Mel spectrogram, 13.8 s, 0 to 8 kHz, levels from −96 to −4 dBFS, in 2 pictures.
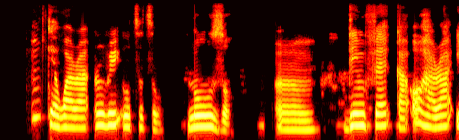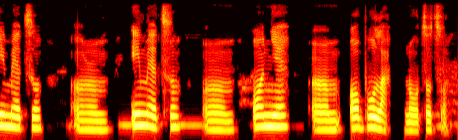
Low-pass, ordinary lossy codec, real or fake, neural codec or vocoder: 7.2 kHz; none; real; none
